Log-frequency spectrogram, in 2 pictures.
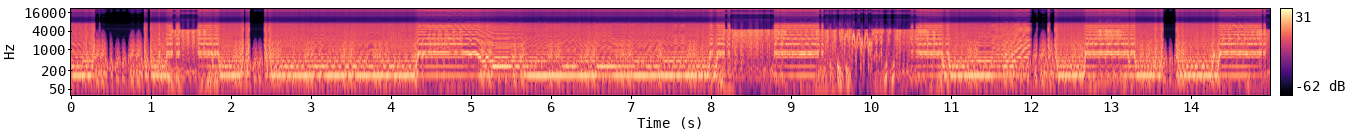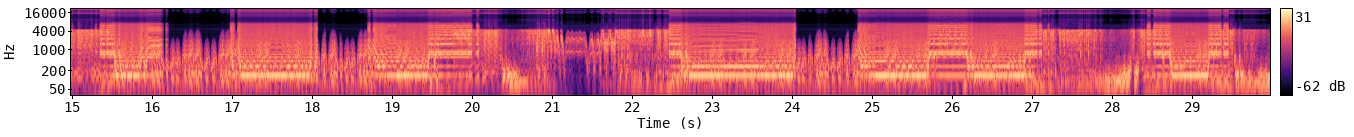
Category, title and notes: Sound effects > Electronic / Design
Synthed with phaseplant only. Sample used from 99Sounds.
